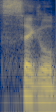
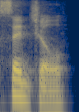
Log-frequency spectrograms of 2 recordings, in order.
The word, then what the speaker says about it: sigil: and land a SLE have I been pronouncing it wrong that I've never never heard it pronounced sigle before I always thought it was pronounced sigil I mean maybe it's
